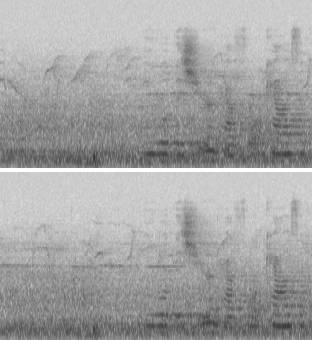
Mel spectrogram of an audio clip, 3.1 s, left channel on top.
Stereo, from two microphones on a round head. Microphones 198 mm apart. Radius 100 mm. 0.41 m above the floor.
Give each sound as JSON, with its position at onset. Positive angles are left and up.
{"t": 1.4, "sound": "a woman speaking", "side_deg": -5, "distance_m": 6.0}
